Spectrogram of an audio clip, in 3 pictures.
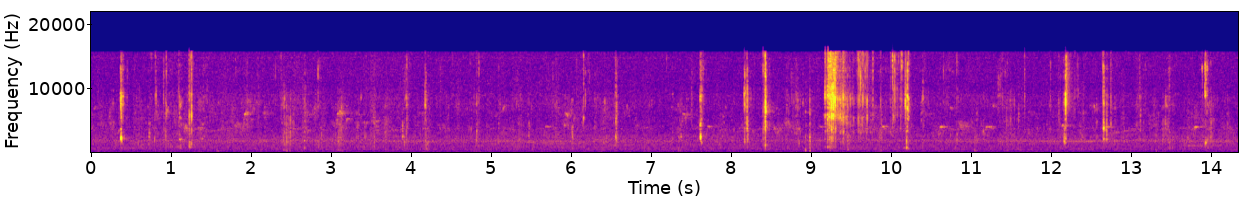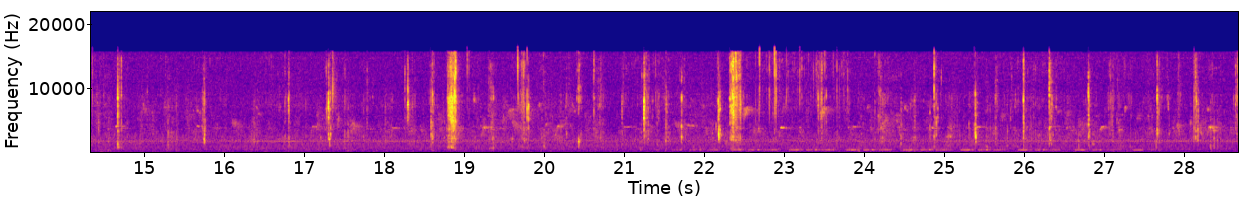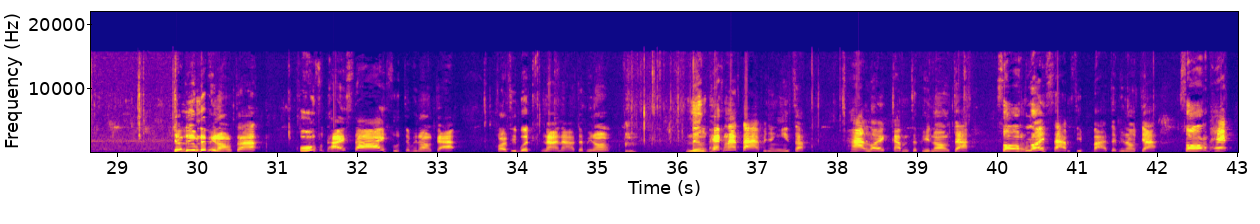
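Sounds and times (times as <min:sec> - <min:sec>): steady low hum: 0:00.0 - 0:43.0
chewing crispy fried fish: 0:02.2 - 0:29.5, 0:35.3 - 0:36.2
sharp crunches and smacks: 0:07.3 - 0:29.4, 0:35.3 - 0:36.2.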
